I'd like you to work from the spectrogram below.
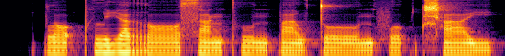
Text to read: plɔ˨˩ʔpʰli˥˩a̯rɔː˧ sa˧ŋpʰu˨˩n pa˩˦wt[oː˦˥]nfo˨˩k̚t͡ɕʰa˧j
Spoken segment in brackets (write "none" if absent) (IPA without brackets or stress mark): oː˩˦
